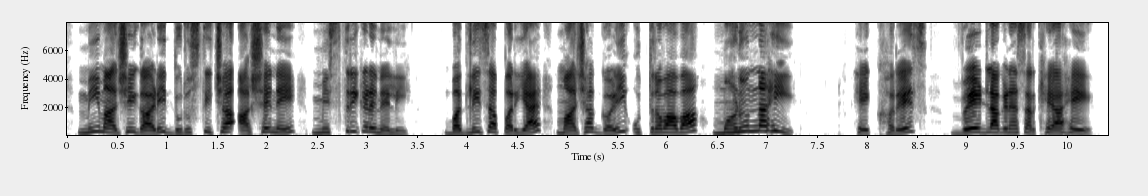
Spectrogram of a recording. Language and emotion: Marathi, angry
